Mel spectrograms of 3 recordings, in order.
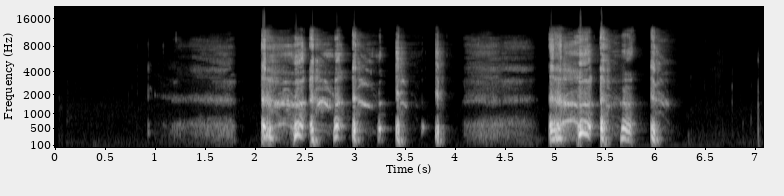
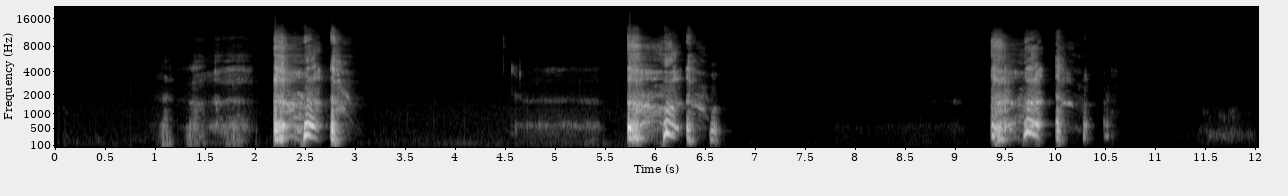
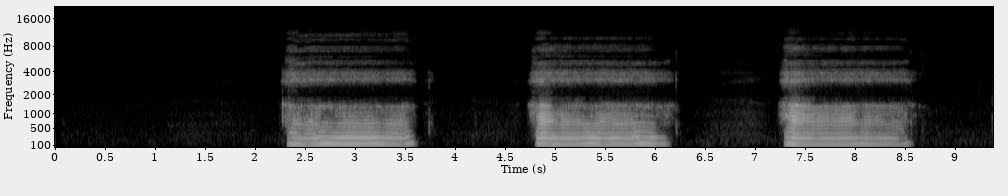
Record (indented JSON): {
  "cough_length": "7.1 s",
  "cough_amplitude": 32768,
  "cough_signal_mean_std_ratio": 0.36,
  "three_cough_length": "12.0 s",
  "three_cough_amplitude": 32689,
  "three_cough_signal_mean_std_ratio": 0.24,
  "exhalation_length": "9.4 s",
  "exhalation_amplitude": 8441,
  "exhalation_signal_mean_std_ratio": 0.53,
  "survey_phase": "beta (2021-08-13 to 2022-03-07)",
  "age": "45-64",
  "gender": "Female",
  "wearing_mask": "No",
  "symptom_cough_any": true,
  "symptom_runny_or_blocked_nose": true,
  "symptom_shortness_of_breath": true,
  "symptom_sore_throat": true,
  "symptom_fatigue": true,
  "symptom_fever_high_temperature": true,
  "symptom_headache": true,
  "symptom_onset": "4 days",
  "smoker_status": "Never smoked",
  "respiratory_condition_asthma": false,
  "respiratory_condition_other": false,
  "recruitment_source": "Test and Trace",
  "submission_delay": "1 day",
  "covid_test_result": "Positive",
  "covid_test_method": "RT-qPCR",
  "covid_ct_value": 18.5,
  "covid_ct_gene": "ORF1ab gene"
}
